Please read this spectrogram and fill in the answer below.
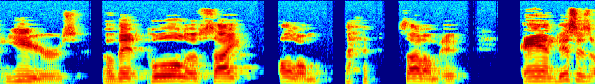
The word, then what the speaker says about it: Siloam: It's not Siloam, it's Siloam. Siloam.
